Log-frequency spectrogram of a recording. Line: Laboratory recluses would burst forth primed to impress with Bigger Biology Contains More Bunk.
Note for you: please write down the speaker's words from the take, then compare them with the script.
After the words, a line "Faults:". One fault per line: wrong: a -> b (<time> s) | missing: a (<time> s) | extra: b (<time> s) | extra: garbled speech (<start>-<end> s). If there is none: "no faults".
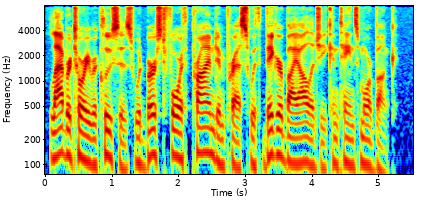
Laboratory recluses would burst forth primed impress with Bigger Biology Contains More Bunk.
Faults:
missing: to (2.6 s)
